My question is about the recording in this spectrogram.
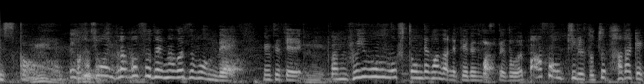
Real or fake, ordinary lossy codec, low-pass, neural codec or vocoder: fake; MP3, 64 kbps; 7.2 kHz; codec, 44.1 kHz, 2.6 kbps, DAC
